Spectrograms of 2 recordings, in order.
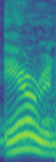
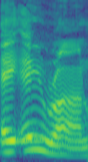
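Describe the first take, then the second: First: The name is pronounced the ordinary, familiar way. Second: The name is pronounced in an unusual, distorted way. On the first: This is how most people say the name. The speaker calls it right. "like we would pronounce them in our predominant culture" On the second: This imitates a character's odd pronunciation. The speaker calls it wrong. "he says Aaron"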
